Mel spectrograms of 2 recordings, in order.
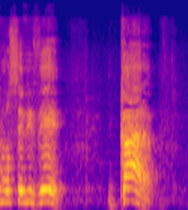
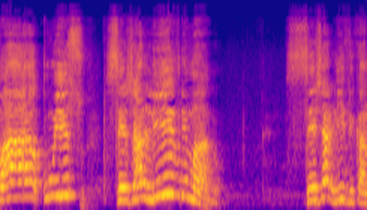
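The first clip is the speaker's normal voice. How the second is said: slow, deliberate, drawn-out preaching delivery; 4 semitones higher than usual. Preaching about pleasing others, urging listeners to be free: shouting loudly. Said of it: "Eu tô gritando pra caramba".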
